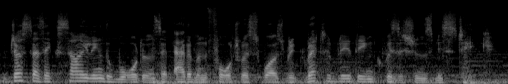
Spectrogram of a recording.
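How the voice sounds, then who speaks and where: An actor playing a smooth, condescending male noble diplomat in a game cutscene with music behind. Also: medium pitch, a little fast, natural voice. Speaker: Orlesian ambassador.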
